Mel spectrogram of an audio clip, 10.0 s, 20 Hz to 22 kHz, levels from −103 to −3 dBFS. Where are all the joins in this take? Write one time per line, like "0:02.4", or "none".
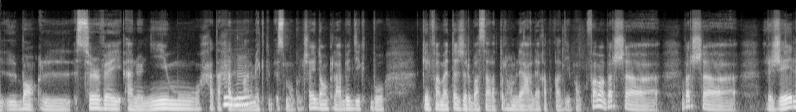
0:08.5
